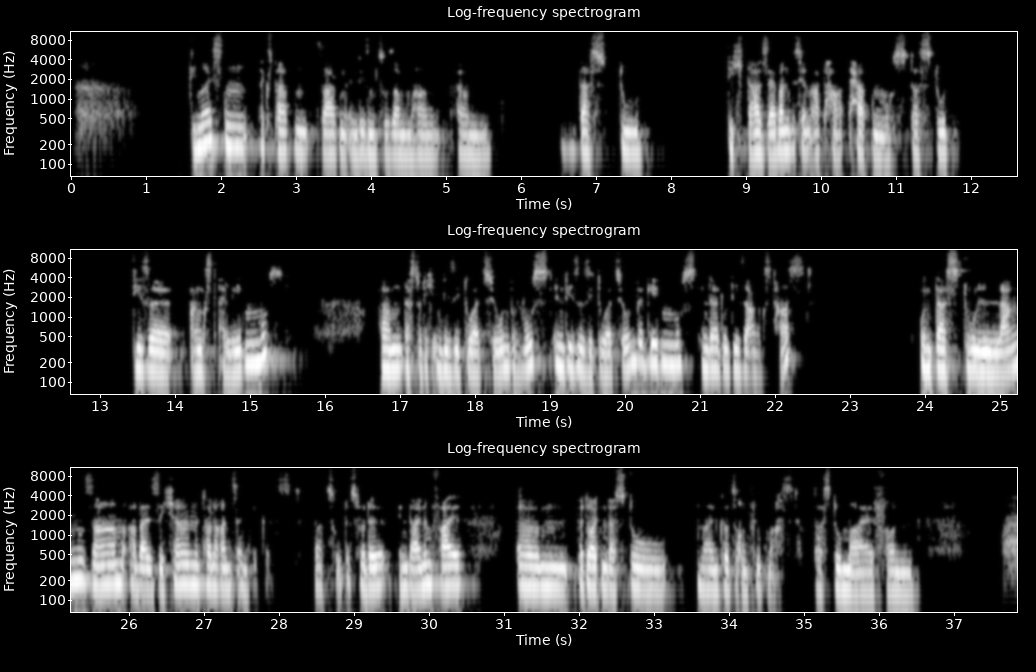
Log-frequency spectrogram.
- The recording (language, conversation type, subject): German, advice, Wie kann ich beim Reisen besser mit Angst und Unsicherheit umgehen?
- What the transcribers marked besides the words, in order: none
